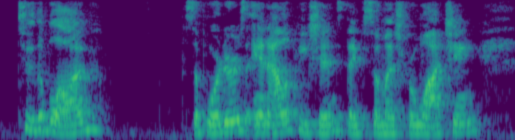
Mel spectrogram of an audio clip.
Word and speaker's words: alopecia: I have alopecia areata totalis, and yes, it is pronounced alopecia.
